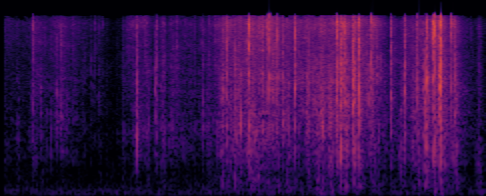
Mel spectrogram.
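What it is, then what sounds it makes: Plastic foil snack bag being crinkled. A small, sealed, full bag of popcorn chips made of crinkly plastic-foil film is squeezed by bare fingertips and palms, crinkling and rubbing the bag. Sparse crackles at first build into dense, bright, dry crinkling that fades at the end.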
